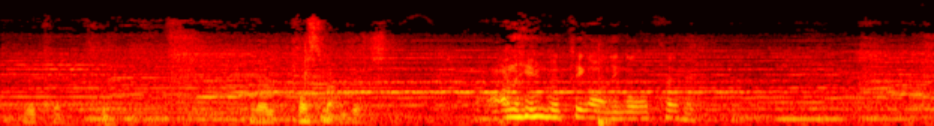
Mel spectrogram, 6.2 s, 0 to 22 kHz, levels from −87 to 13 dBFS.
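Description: Repeated lossy re-encoding has most likely degraded these sounds, through several passes, probably about four, of an MP3 chain whose character points to around 64 kbit/s. That is generation loss: each decode and re-encode quantises the audio again on a shifted frame grid, so noise and spectral gaps pile up. Throughout the clip the sound is swirly, smeared and hollow, transients lose their edge, and nothing reaches above 18.9 kHz.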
